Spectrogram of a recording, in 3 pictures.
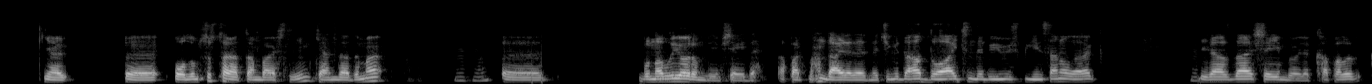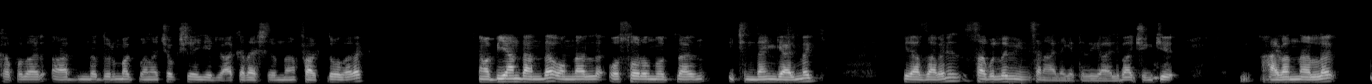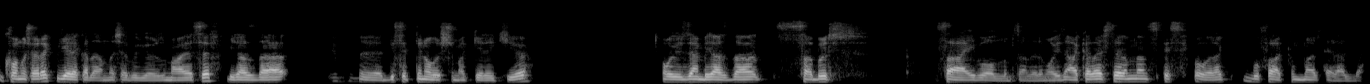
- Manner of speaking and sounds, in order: tapping; other background noise; static
- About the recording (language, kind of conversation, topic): Turkish, unstructured, Hayvan beslemek çocuklara hangi değerleri öğretir?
